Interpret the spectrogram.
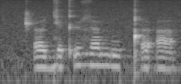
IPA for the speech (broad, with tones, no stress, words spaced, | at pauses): t͡ʃʼɐː˨ɟɛ˨kʼʏ˦ ɮɐː˦ŋuː˨ ǃʼɐ˨ʔa˨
